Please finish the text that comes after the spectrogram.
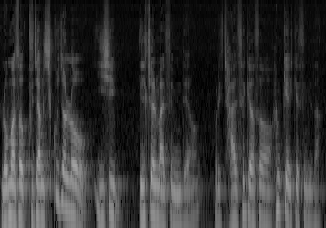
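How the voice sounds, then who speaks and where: A middle-aged male pastor preaching a sermon, swinging from loud pleading questions to hushed asides. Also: medium pitch, fairly even intonation, moderate pace, vocal fry, husky.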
